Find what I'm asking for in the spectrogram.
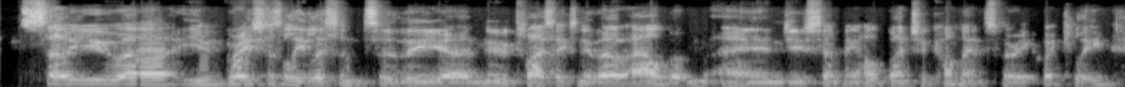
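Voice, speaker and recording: With an English accent, a man talks at a moderate pace and medium pitch, with hardly any pauses. Audible room echo surrounds his voice. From England. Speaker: band musician and producer. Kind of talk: casual chat.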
